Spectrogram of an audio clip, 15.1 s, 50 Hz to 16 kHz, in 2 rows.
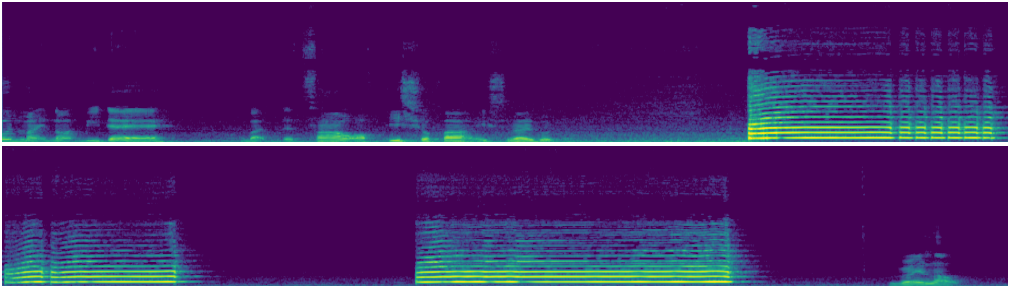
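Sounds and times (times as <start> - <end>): ram's horn blasts: 5.6 - 9.1, 10.6 - 13.3.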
